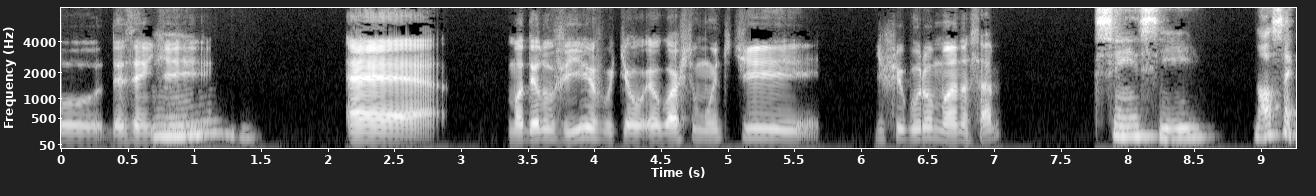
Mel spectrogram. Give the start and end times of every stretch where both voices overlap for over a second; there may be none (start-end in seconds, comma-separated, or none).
none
